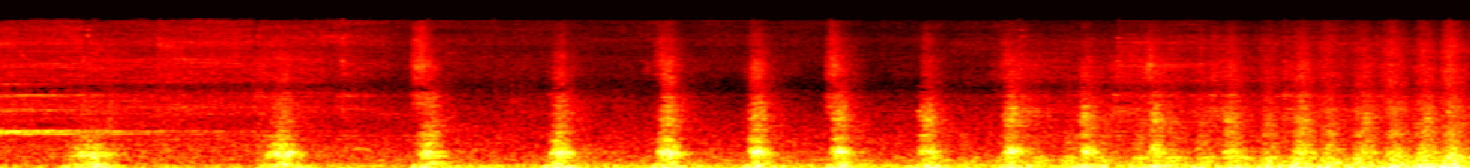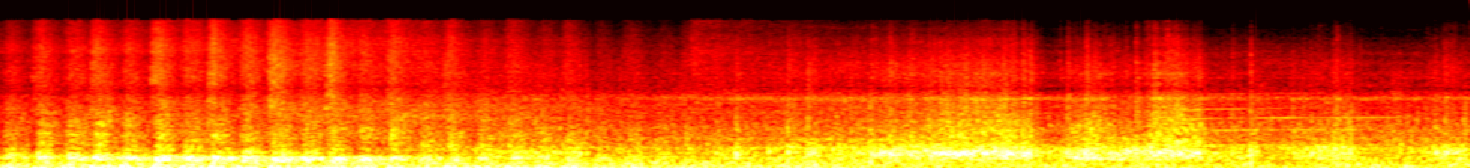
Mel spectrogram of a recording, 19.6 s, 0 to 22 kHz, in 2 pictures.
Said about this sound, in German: Und um 8:45 Uhr setzte sich der Zug in Bewegung.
